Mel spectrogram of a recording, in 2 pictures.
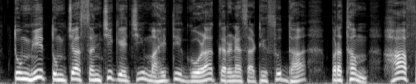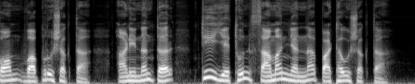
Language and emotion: Marathi, neutral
